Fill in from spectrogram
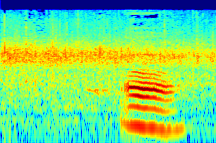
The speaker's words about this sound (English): And let's give our choir a hand clap. Doing a great job.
